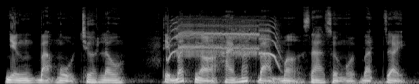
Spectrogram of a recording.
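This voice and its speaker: A man narrating a ghost story in a calm, measured way. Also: sits low, background noise. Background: faint music.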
